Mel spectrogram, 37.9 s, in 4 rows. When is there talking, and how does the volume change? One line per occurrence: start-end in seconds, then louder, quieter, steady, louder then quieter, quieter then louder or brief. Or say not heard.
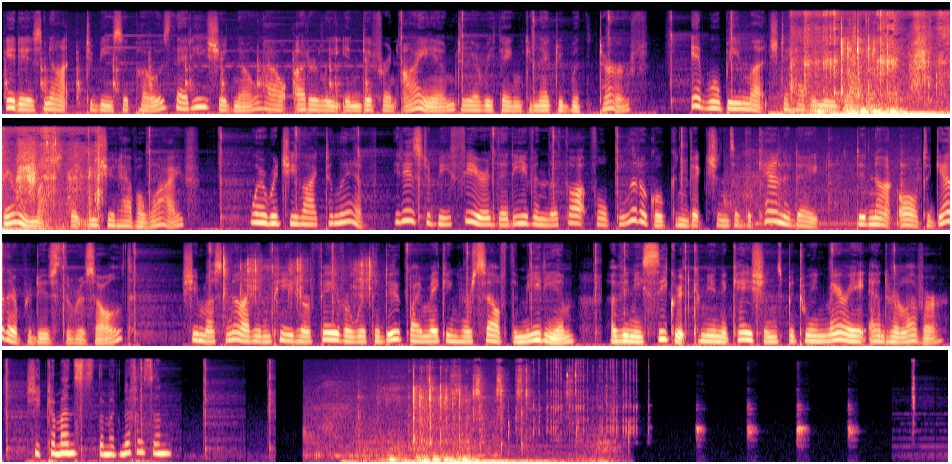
0.0-30.1 louder.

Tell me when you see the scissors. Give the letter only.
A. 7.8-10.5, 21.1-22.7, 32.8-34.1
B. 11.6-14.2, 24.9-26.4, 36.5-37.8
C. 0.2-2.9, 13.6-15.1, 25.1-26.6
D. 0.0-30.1
A.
